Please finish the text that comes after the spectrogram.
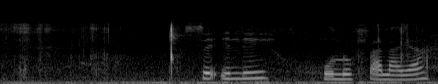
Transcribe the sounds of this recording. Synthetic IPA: sɪʔɪlɪ | hʊlʊfa̰laja

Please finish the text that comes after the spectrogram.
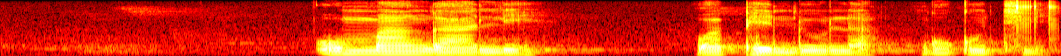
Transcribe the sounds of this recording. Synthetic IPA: umaŋʱali | wapʰendʱulaŋʱok̬uːtʰi

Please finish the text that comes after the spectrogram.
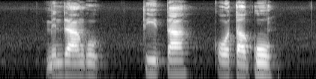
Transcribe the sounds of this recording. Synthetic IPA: mindʱaŋɡu | tita | kɔtaku

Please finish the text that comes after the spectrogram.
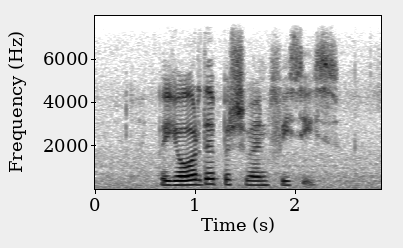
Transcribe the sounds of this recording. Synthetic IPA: b̥əjɑːrdəpərsuənfisḭs

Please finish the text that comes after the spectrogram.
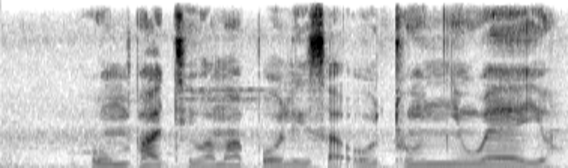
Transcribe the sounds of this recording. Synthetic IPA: um̩pʰatʰiwamapʼolisa̰ʔotʰuɲiwɛːjɔ

